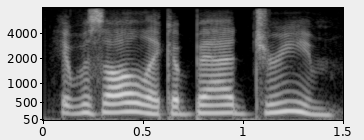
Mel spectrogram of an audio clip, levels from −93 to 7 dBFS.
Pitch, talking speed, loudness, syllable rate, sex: 210 Hz, 280 wpm, -15 LUFS, 5.1 syllables/s, female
